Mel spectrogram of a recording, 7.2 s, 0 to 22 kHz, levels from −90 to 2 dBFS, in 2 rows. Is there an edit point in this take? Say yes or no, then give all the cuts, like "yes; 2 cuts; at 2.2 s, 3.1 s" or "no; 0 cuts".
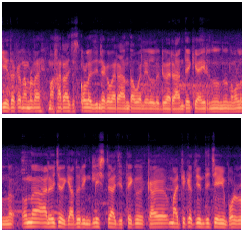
no; 0 cuts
